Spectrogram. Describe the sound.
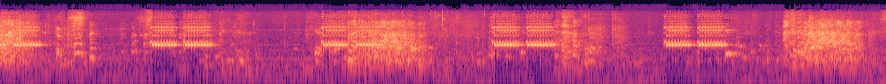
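A telephone bell at a workplace rings loudly in repeated bursts, about every three and a half seconds, with voices and laughter-like sounds filling the gaps between rings.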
